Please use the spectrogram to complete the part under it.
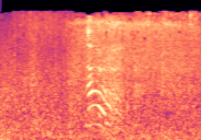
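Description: A young woman cries out in pain.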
